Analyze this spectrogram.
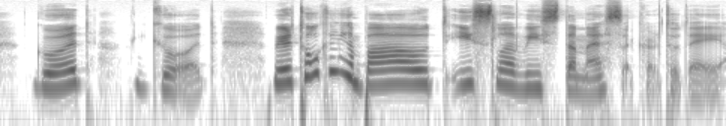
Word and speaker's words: Isla Vista: isla vista massacre today i have heard this place being pronounced completely differently and i'm gonna tell you all that you are wrong because if this is a place named in spanish that is how it should be pronounced cool now the two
